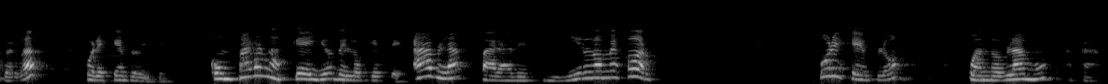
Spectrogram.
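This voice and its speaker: A woman's voice: fairly high pitch, slightly rough. Patient woman teacher for an online lesson, checks in with students often, slightly muffled audio. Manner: patient, keeps asking "¿no?" and "¿verdad?"; reads verses aloud with extra intonation.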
